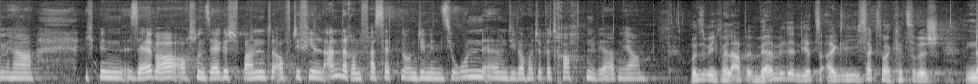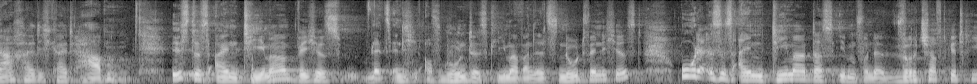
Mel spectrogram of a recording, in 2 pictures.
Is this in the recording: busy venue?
yes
